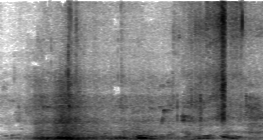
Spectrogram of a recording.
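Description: Pigeons of a high-flyer breed cooing, a few low soft coos over about four seconds with background rustle, moderately near and not overlapped by speech.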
